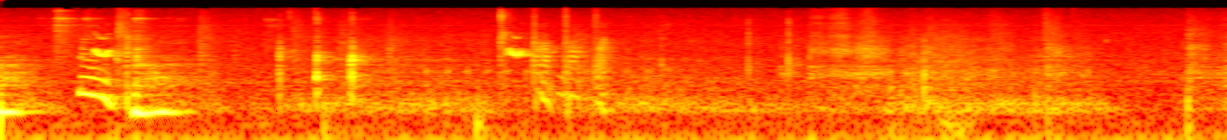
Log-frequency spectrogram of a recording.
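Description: Canada gosling giving a few short, high peeps in the first half, with soft rustling and small clicks of cloth and plush being handled.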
